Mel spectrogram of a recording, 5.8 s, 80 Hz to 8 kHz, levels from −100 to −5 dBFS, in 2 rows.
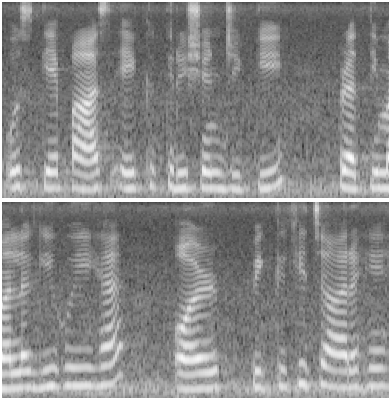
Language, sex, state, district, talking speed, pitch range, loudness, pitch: Hindi, female, Punjab, Pathankot, 145 wpm, 230-265 Hz, -17 LUFS, 245 Hz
